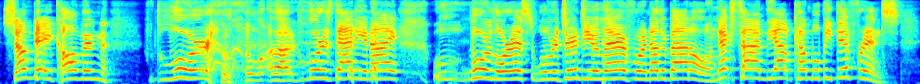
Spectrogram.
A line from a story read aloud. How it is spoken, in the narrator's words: The halfling shouting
